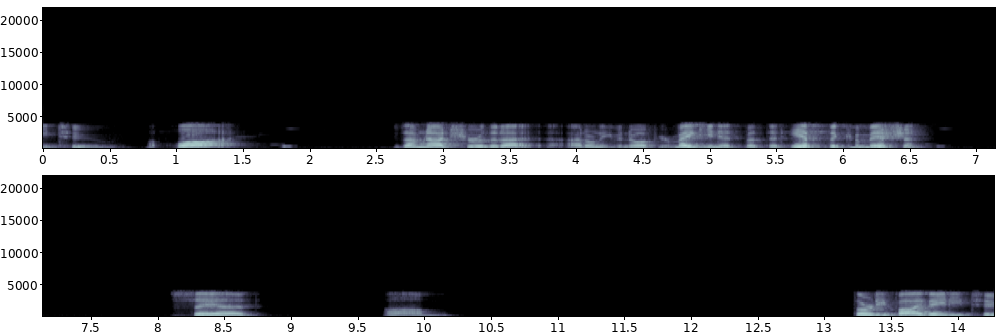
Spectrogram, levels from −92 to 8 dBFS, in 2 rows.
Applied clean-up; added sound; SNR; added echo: neural mask model DeepFilterNet 3.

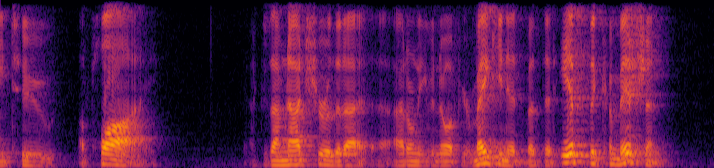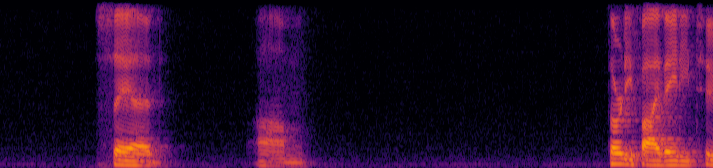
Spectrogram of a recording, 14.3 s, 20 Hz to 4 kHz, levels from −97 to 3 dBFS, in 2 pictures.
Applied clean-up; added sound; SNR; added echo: none; none; none; none.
